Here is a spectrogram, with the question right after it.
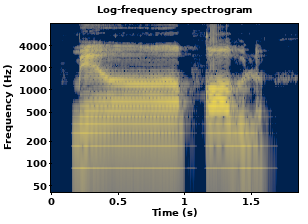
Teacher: نون ساکن کے بعد قاف ہے، حروف اخفا ہے تو نون ساکن پر غنہ کریں گے، قاف کو موٹا کرنا ہے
